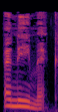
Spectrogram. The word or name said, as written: anaemic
